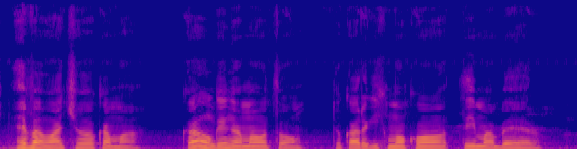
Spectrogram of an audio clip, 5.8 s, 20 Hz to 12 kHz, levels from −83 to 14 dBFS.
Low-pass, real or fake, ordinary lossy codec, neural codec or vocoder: none; real; none; none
